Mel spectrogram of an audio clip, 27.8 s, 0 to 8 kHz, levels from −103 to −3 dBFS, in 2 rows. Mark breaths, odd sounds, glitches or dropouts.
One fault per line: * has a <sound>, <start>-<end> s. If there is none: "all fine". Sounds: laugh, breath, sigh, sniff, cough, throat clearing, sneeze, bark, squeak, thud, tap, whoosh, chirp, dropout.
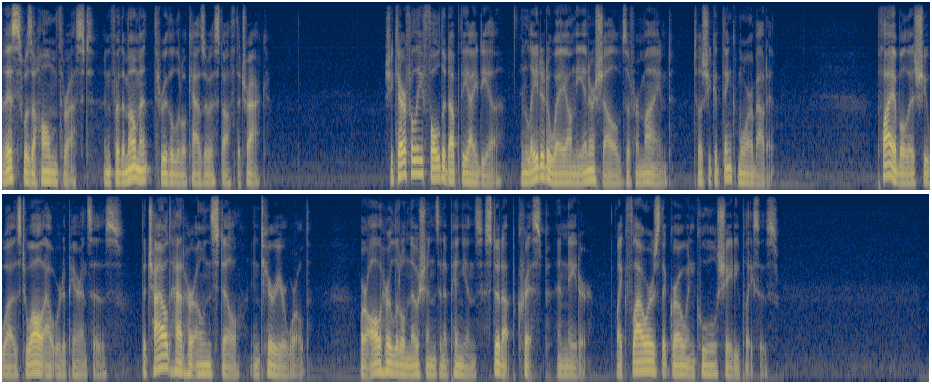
all fine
